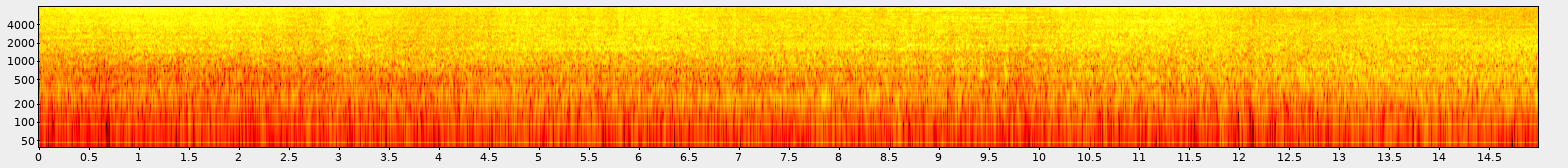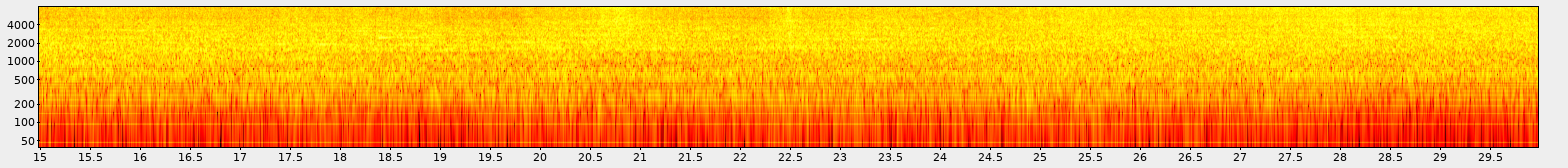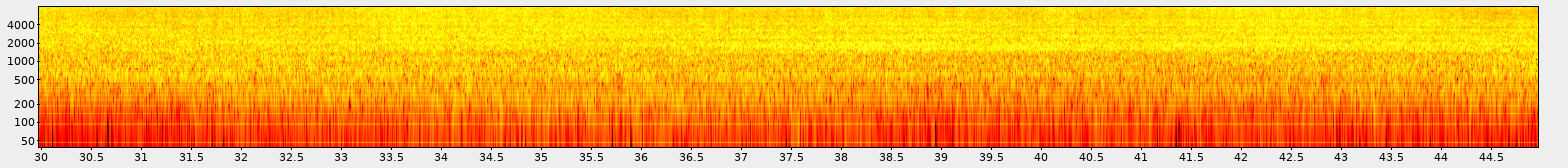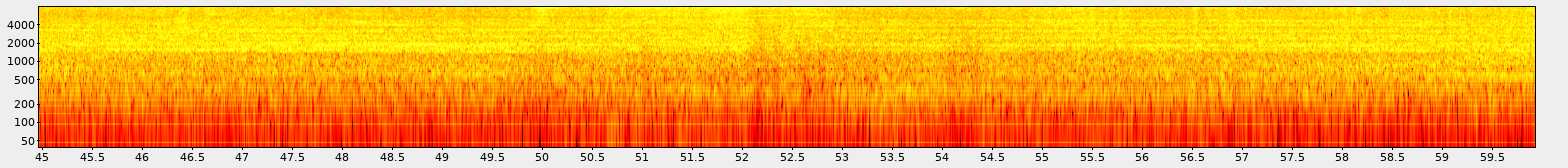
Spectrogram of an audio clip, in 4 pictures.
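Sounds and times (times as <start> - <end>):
train wheels rolling on rail: 0.0 - 59.9.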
